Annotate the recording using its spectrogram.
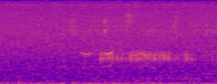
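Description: A bird's call, a short rough cry just under a second long about a second in, preceded by a few brief chirps, over a steady low rumble of wind on the microphone.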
